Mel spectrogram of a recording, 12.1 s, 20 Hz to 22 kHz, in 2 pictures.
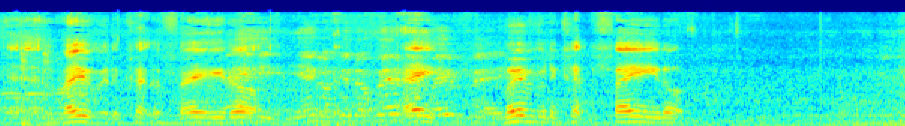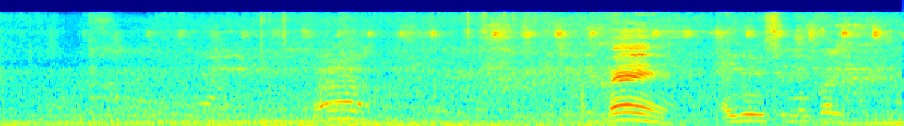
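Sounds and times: motor vehicle running: 0:04.5 - 0:12.0.

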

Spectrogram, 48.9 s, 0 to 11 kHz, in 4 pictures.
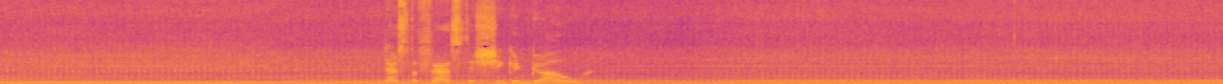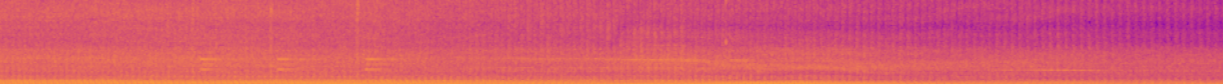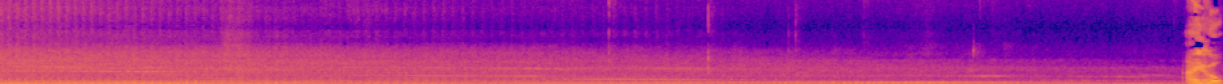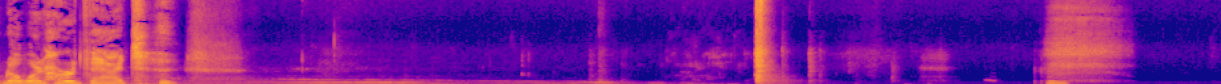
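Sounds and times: washing machine drum spinning: 0:00.0 - 0:32.1.

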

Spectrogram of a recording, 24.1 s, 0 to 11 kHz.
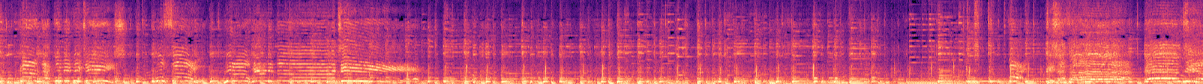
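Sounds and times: samba music with plucked strings: 0:00.0 - 0:24.0
voices: 0:20.0 - 0:24.0.

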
